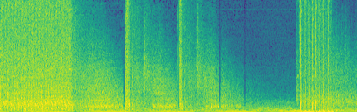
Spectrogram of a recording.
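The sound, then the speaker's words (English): Loud machine gun fire as a unit of soldiers opens fire: sustained bursts of gunfire, with a final stretch of rapid, hammering shots. “Despite the overwhelming fear and rising dizziness, the unit quickly moves into position and opens fire.”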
